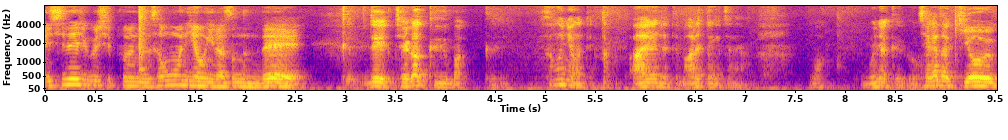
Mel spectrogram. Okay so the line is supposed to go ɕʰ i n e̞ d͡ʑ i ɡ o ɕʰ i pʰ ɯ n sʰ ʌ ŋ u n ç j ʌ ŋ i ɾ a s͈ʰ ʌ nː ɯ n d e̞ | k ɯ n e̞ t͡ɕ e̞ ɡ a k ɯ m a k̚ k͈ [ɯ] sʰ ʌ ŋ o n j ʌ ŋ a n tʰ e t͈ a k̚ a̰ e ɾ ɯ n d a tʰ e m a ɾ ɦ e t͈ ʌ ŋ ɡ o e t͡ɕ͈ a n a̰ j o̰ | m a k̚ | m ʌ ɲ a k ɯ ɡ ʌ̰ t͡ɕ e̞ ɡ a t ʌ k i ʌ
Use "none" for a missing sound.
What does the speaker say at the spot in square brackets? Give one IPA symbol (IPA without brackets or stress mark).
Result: ɯ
